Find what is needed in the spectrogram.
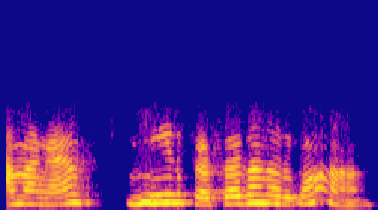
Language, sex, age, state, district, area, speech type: Tamil, female, 45-60, Tamil Nadu, Salem, rural, conversation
